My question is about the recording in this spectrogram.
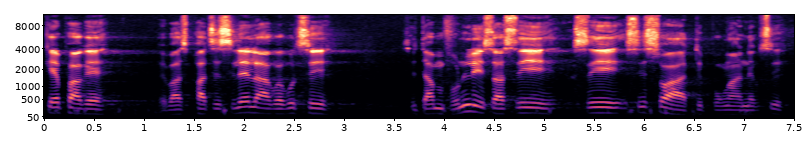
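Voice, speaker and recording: A man giving a formal ceremonial welcome speech with halting, deliberate phrasing. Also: mid-range voice, steady tone, bright, forceful tone. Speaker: royal delegate giving a welcome address. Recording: echoing hall, faint noise.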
